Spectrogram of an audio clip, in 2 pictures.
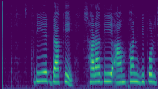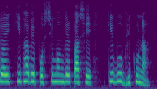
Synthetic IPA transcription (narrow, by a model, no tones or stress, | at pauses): st̪ɾieɾɖake | ʃaɾad̪ieʔampʰanbipoɾd͡ʑɔekibʱabepoʃt͡ɕimbɔŋɡeɾpaʃe | kibubʱikuna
